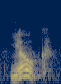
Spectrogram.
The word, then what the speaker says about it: yolk: Yolk. Y-O-L-K. Yolk. With the silent L.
